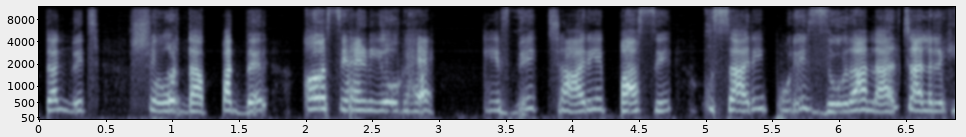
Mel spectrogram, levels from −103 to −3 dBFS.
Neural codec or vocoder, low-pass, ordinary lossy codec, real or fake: codec, 24 kHz, 1.5 kbps, HILCodec; none; none; fake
